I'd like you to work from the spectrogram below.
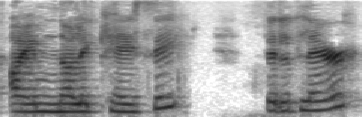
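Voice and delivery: usual speaking voice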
